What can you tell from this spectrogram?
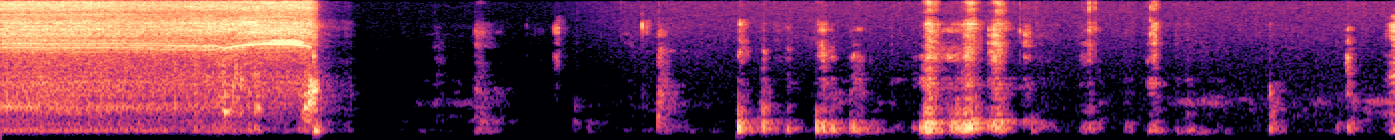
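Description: Cordless drill running steadily as it bores a hole through masonite fascia, stopping suddenly about a second and a half in. Then a scatter of light clicks, taps and rustles from handling the drill and the panel.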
